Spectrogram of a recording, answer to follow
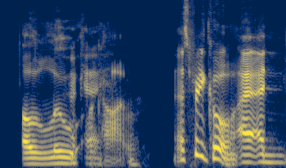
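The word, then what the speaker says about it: Oluokun: Oluwakan.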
